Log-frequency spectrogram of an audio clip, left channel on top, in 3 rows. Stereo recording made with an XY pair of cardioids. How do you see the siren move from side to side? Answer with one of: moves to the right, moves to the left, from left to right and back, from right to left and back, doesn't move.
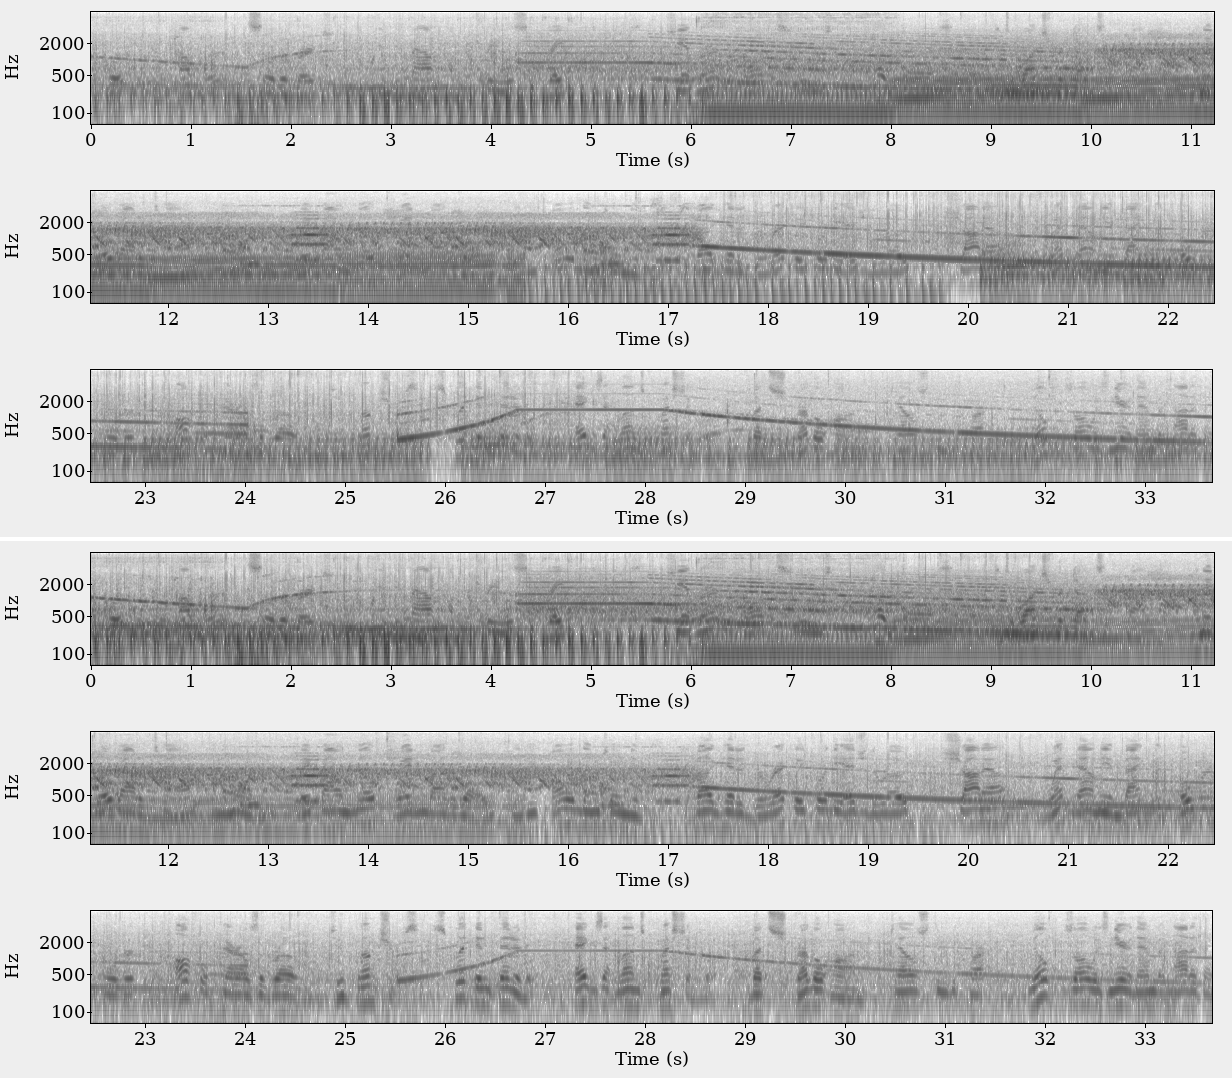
moves to the left.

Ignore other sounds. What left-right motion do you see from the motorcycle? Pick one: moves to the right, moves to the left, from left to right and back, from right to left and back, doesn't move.
moves to the left.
